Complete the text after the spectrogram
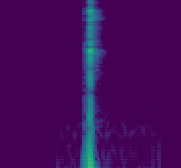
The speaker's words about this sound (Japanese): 今からあなたは私がこうして、って指を鳴らした瞬間、ここまで溜めた快感が一気に爆発していっちゃうの。ほら、もう一回鳴らすから、よく覚えなさい。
